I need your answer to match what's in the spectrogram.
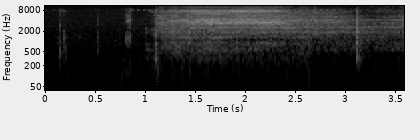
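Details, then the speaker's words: Outdoor frost-proof faucet (hose bib) after repair with new parts and silicone grease on the stem threads: water hisses out smoothly, only soft handle clicks, no squeal and no leak. "huh look it doesn't leak it doesn't squeak anymore look at that fix the leak fix the squeak not bad"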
